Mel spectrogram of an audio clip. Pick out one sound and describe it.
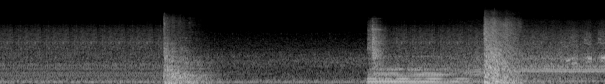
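A metal roller door clatters shut and then rattles open again.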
